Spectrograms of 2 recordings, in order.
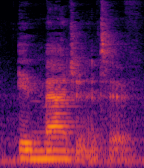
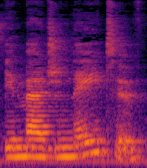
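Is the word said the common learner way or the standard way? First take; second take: standard way; learner way. First: The word is said with its standard pronunciation. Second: The word is said the way learners often say it. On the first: The speaker calls it right. "but it should be" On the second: The speaker calls it wrong. "A lot of students pronounce this word as"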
